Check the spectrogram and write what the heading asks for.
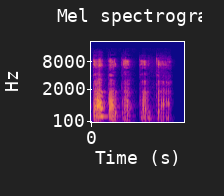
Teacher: they also start to babble with inflection so going up and down with their voice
